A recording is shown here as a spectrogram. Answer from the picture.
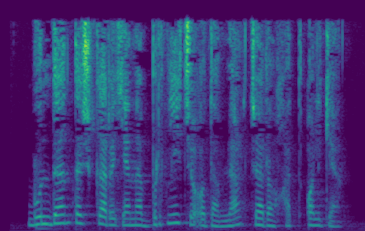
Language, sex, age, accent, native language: Uzbek, female, 19-29, Xorazm, Uzbek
